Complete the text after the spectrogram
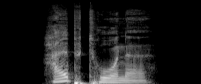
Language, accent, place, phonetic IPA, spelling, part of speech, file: German, Germany, Berlin, [ˈhalpˌtoːnə], Halbtone, noun, De-Halbtone.ogg
- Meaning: dative singular of Halbton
